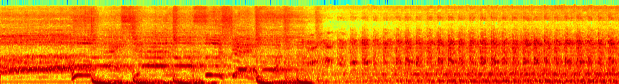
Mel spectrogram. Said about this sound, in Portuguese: Dificuldades para ligar o carro. E demora para ligar o motor?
